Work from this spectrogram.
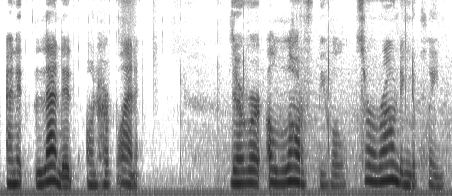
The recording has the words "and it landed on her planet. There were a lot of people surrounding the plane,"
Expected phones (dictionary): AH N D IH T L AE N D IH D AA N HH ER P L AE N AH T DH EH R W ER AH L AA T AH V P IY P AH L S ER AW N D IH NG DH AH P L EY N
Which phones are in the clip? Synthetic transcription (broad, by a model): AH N IH T L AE N D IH D AA N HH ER P L AE N AH T DH EH R W ER AH L AA T AH V P IY P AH L S ER AW N D IH NG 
